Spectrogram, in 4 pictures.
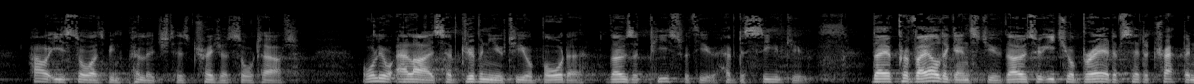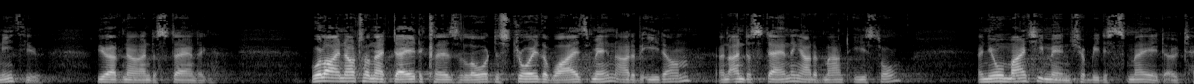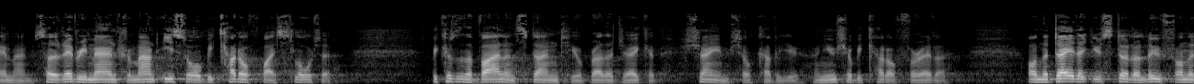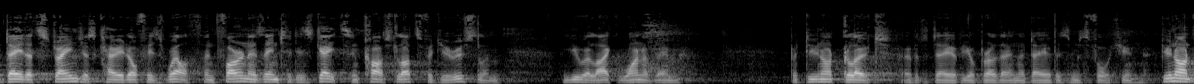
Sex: male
